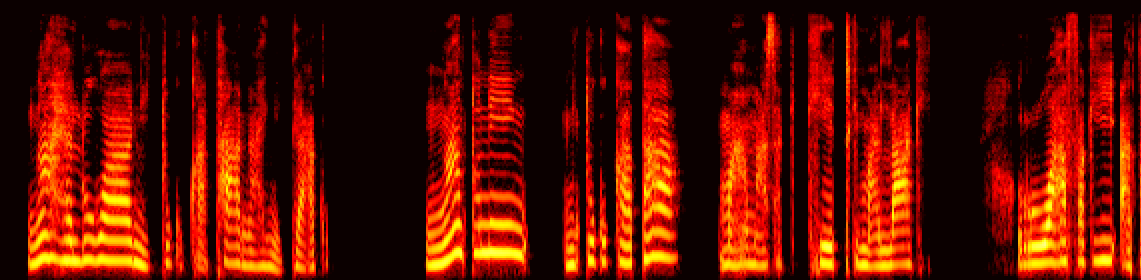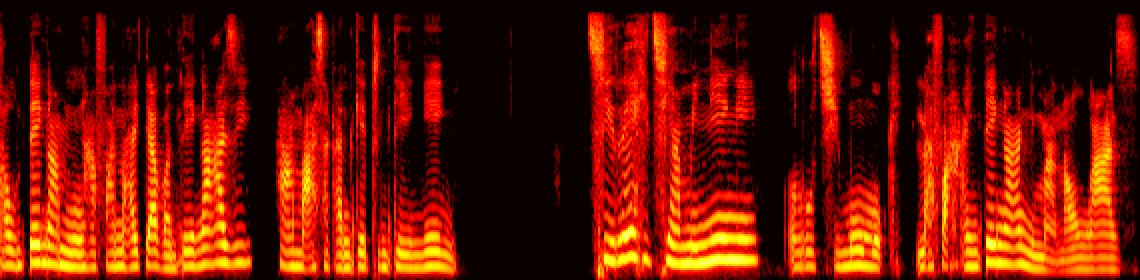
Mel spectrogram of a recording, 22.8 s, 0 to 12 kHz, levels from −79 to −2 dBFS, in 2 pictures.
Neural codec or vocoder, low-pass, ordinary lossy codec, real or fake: none; 9.9 kHz; none; real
